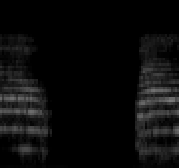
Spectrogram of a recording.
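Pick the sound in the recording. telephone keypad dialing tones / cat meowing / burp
cat meowing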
